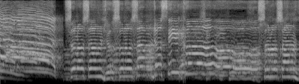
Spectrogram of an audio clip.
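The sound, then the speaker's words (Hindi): A crowd chants the slogan Dawat-e-Islami in unison after one voice leads with a falling call; the chanting comes as loud, rhythmic bursts of many voices. “और नारा लगाएंगे मिलके दावत इस्लामी”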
